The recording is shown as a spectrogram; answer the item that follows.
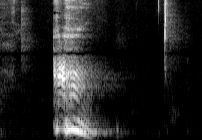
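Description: A woman clearing her throat once, about half a second in, then a faint click.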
